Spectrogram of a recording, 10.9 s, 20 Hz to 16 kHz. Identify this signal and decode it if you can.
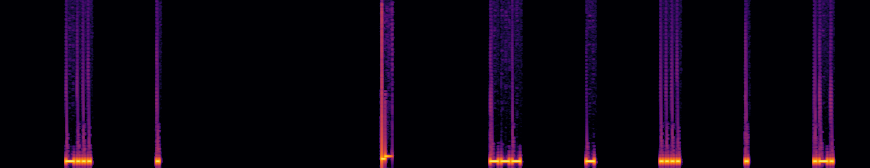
Morse code, heard as a keyed tone, about 36 wpm, spaced as for 10 wpm, 690 Hz. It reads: BE OTHER
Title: 8x Character Spacing - Top 100 Words - 35wpm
